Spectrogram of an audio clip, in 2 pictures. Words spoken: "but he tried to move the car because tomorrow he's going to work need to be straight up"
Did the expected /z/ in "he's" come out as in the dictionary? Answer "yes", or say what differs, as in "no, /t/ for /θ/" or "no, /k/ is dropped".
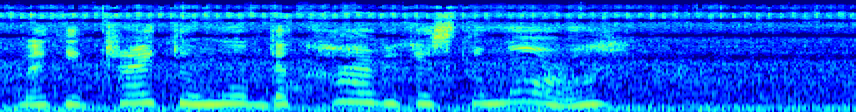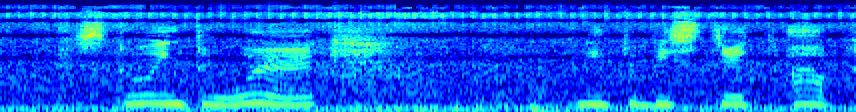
no, /s/ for /z/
